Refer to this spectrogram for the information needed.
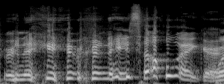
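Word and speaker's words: Renée Zellweger: Maybe Renelle Zellweger. Renelle Zellweger. How do you pronounce her name? – Renee Zellweger.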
